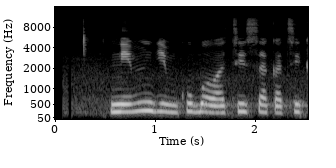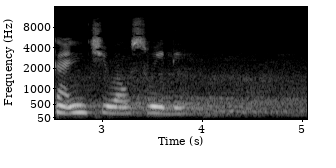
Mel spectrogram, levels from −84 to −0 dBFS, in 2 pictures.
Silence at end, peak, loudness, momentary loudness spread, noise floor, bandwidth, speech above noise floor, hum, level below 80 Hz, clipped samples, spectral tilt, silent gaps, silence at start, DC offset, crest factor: 0.2 s; -12 dBFS; -26 LUFS; 23 LU; -50 dBFS; 11 kHz; 24 dB; none; -80 dBFS; under 0.1%; -5 dB/octave; none; 0.3 s; under 0.1%; 16 dB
